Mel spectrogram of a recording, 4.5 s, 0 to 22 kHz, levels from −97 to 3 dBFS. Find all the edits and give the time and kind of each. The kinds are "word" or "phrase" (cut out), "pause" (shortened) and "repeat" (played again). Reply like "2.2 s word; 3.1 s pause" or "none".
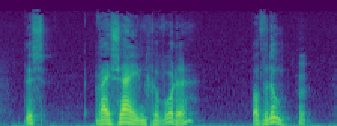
none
